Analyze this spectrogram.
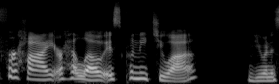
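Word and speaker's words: こんにちは: So the word for hi or hello is konichiwa. Do you want to say that back or should we do it in like syllables like Yeah, there you go.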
